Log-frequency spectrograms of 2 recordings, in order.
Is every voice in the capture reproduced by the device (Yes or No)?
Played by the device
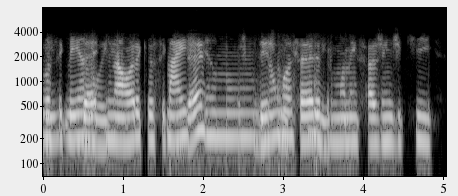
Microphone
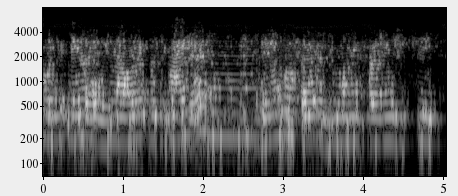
Yes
